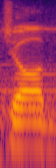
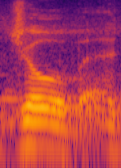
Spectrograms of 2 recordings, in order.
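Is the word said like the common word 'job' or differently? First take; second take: like 'job'; differently. First: It sounds like the everyday word for work. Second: It sounds different from the everyday word for work. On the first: It is read as the word for employment. The speaker calls it wrong. "I used to uh, say job, job, job. फिर पता चला वो job नहीं है" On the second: It is read as the name of the person. The speaker calls it right. "it has to be pronounced as Job"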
